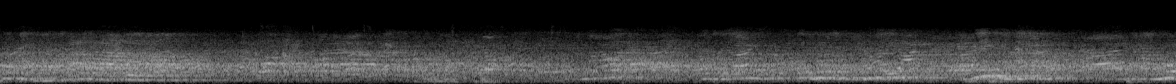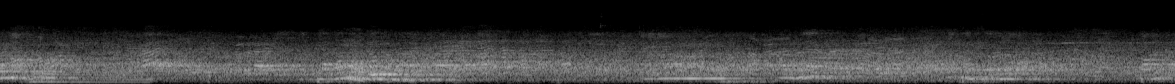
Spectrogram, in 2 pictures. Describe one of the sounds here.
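A boy speaks into a microphone over loudspeakers.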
